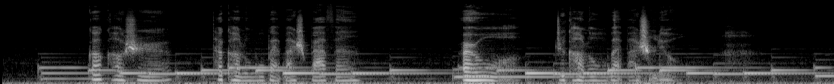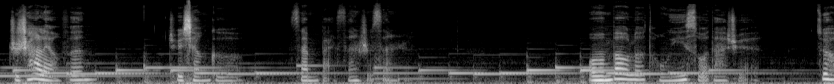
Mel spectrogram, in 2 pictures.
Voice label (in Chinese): 有声情感混音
